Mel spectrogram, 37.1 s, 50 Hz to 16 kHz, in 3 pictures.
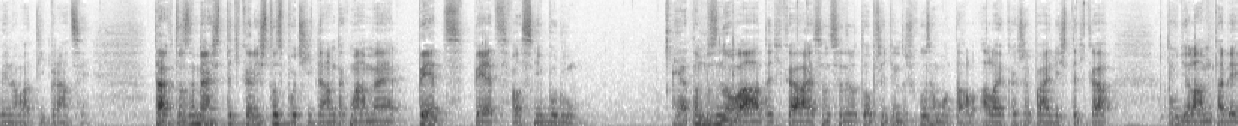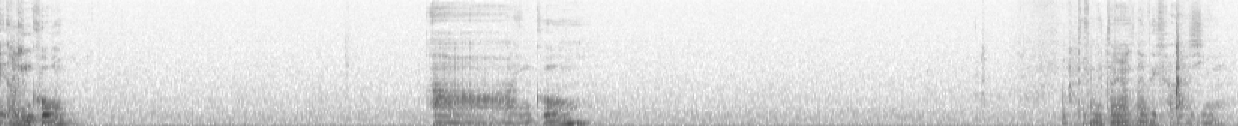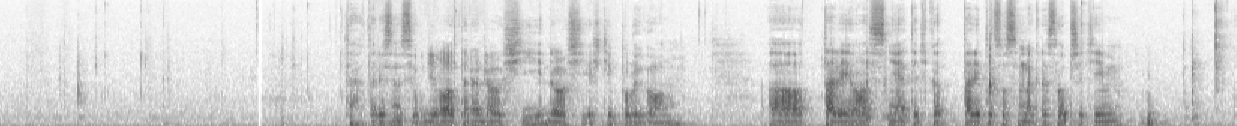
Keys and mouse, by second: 7.1 k, 23.9 ctrl+r, 25.7 middle click, 27.8 middle click, 33.4 Tab, 36.6 Delete.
